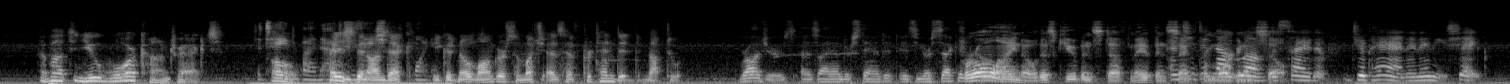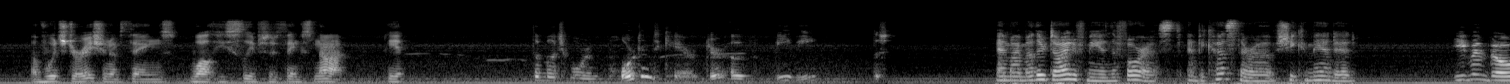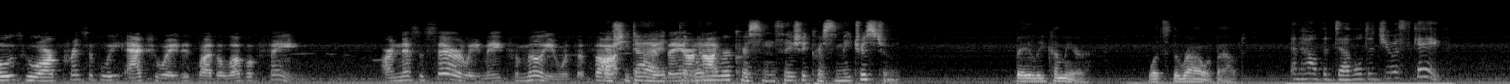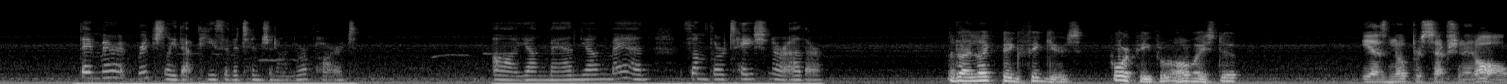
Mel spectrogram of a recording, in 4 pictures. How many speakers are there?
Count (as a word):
ten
